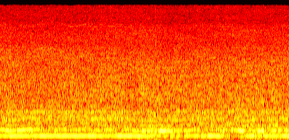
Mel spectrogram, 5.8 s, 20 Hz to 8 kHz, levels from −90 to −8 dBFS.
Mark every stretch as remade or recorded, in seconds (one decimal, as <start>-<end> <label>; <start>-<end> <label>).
0.0-5.8 recorded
